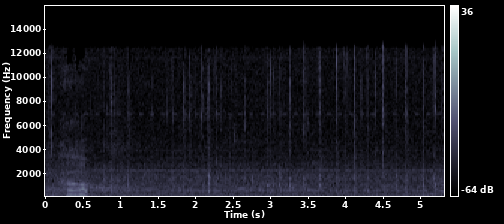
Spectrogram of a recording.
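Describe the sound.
Quiet keystrokes on a computer keyboard as PowerShell commands are entered: many soft, uneven clicks in a steady patter, with a brief voice near the start.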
